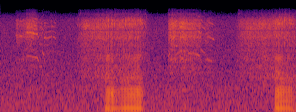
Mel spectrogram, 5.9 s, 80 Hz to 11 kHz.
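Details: A pug (flat-faced dog) snoring in sleep: alternating hissy breaths and low rumbling snores, about 20 a minute.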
